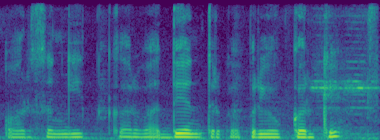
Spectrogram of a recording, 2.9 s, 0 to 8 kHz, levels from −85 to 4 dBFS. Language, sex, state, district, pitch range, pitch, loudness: Hindi, female, Delhi, New Delhi, 180-195 Hz, 185 Hz, -17 LUFS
